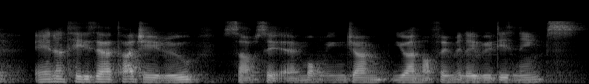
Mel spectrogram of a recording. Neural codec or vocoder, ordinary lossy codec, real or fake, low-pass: codec, 16 kHz, about 1 kbps, DyCAST, with the encoder's durations; none; fake; none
